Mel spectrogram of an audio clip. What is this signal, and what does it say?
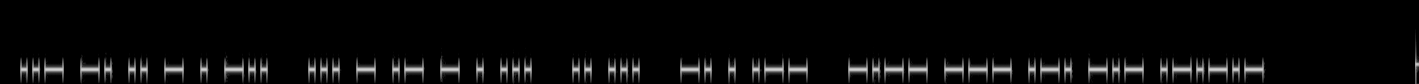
Morse code, heard as a keyed tone, about 20 wpm, 700 Hz. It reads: UNITED STATES IS NEW YORK.
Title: Sentences with 5-Word Phrases - 20wpm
